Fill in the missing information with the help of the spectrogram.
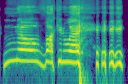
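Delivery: drawn-out, shouted disbelief, slowed right down; slow stunned disbelief. Real, not acted. Reacting to a claim in a video, slow shouted disbelief. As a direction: stretch each word out, too stunned to believe it.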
